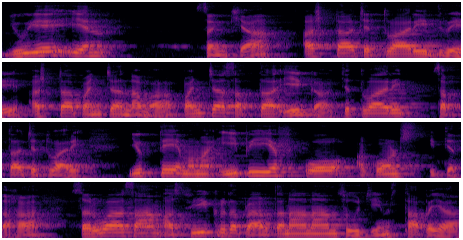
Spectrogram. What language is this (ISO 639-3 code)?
san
